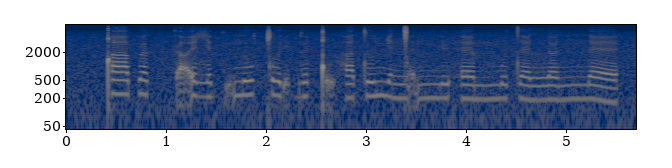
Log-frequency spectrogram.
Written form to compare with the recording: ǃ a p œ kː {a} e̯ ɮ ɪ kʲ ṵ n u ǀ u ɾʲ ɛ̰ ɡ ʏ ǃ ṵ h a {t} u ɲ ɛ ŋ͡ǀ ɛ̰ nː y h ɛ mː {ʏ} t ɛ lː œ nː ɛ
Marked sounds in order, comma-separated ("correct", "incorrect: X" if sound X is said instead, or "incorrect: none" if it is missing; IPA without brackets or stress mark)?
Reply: incorrect: a̰, correct, incorrect: u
